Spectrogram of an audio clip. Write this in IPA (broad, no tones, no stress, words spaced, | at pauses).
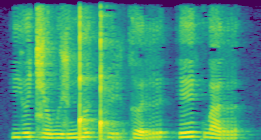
jɘt͡ɕə˞ wʉzŋ͡ǃəǃʰyr kər | ekwar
